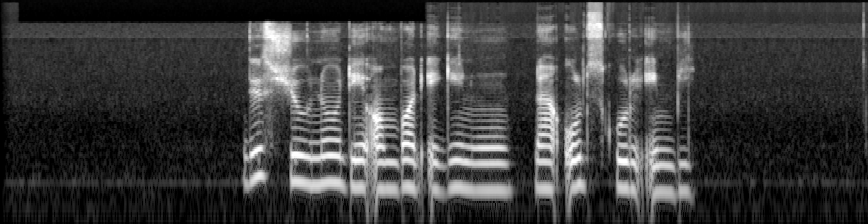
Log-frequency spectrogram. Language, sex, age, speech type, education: Nigerian Pidgin, female, 30-45, read, tertiary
